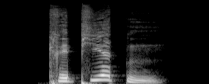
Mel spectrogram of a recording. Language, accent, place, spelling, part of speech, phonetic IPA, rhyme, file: German, Germany, Berlin, krepierten, adjective / verb, [kʁeˈpiːɐ̯tn̩], -iːɐ̯tn̩, De-krepierten.ogg
- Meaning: inflection of krepieren: 1. first/third-person plural preterite 2. first/third-person plural subjunctive II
